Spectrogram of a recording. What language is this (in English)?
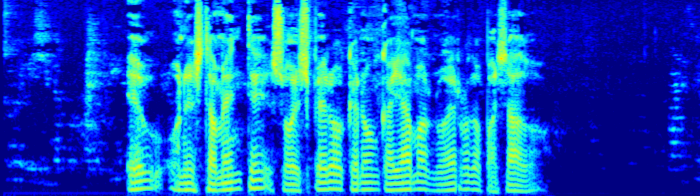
Galician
